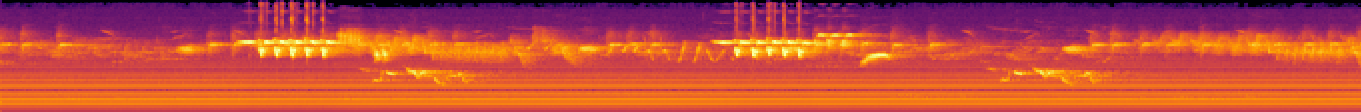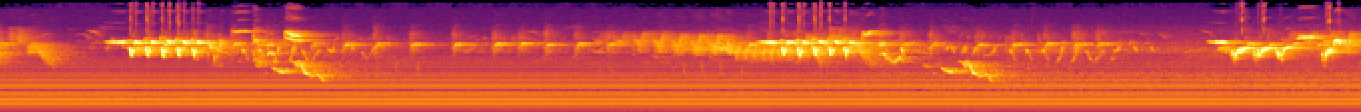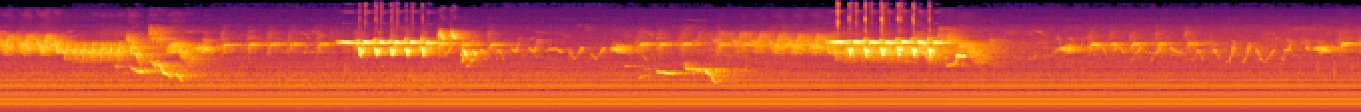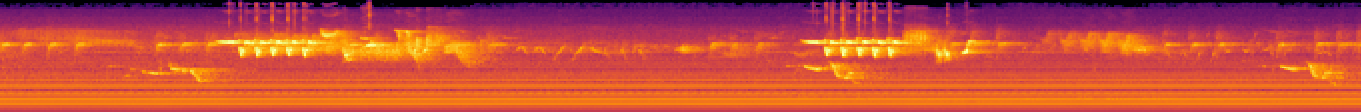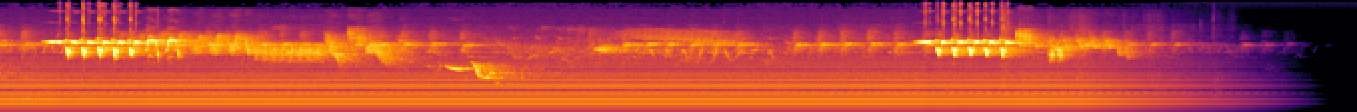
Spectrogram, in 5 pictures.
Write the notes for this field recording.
Las transformator rec. Rafał Kołacki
